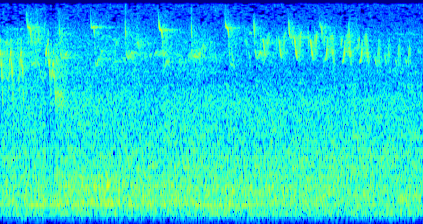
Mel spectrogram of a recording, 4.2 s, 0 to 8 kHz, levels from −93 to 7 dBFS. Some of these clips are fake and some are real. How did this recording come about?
real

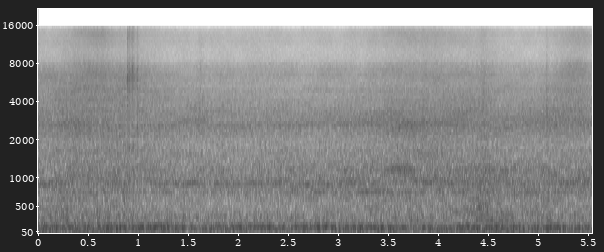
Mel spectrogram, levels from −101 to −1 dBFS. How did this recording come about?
fake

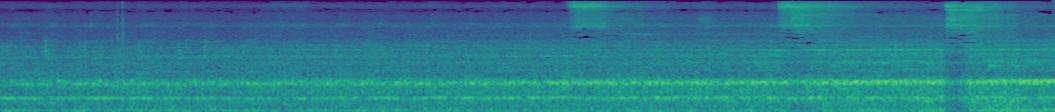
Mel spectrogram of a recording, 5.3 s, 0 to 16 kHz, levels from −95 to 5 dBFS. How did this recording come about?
real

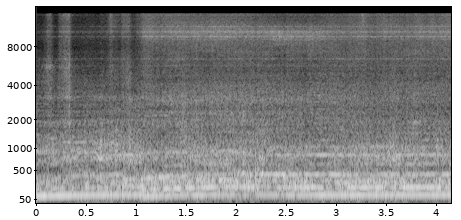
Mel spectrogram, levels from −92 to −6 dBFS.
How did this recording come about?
fake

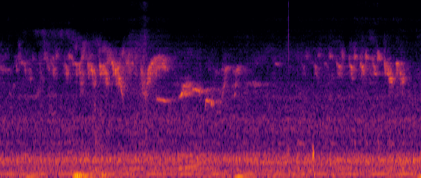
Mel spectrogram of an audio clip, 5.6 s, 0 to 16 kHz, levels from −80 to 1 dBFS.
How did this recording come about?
fake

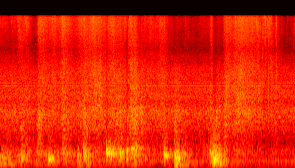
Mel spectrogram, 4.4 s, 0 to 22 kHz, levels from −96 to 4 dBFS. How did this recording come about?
real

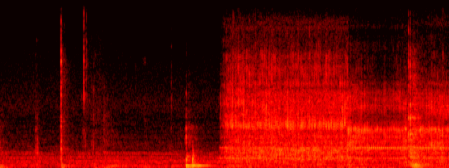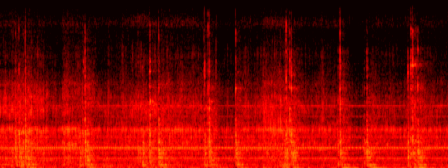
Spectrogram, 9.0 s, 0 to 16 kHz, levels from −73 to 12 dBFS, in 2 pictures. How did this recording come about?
real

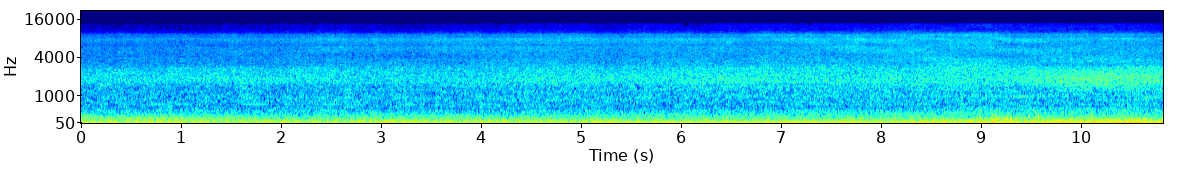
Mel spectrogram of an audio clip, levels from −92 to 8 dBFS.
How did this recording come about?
real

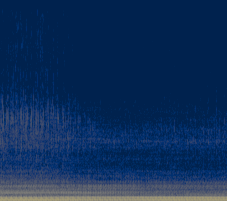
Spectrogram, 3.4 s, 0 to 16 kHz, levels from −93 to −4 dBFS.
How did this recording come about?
real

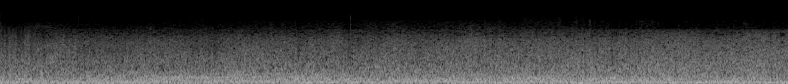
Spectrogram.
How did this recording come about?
real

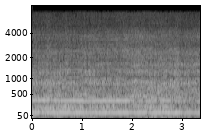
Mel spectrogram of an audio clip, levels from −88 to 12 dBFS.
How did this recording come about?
fake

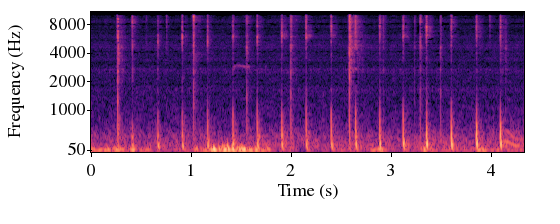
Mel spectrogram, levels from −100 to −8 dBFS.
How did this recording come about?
fake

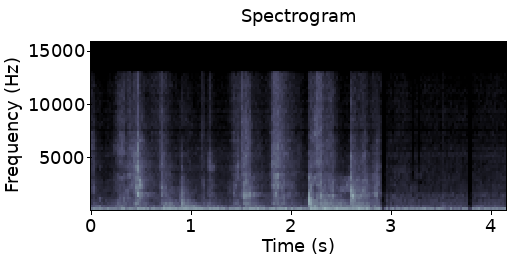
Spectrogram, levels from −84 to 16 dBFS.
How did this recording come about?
fake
